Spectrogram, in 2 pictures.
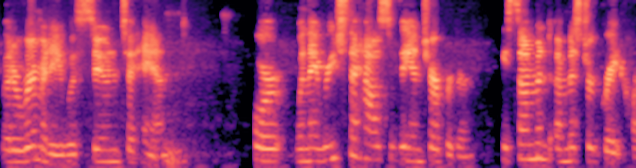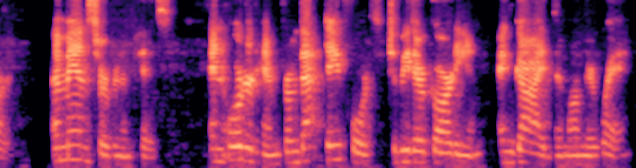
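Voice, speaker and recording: A woman reading a storybook aloud as narrator, in a dramatic, expressive manner. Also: mid-range voice, normal speed, breathy edge, rough recording. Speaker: story reader.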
